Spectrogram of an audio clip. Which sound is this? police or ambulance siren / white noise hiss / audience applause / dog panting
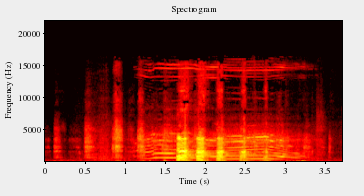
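dog panting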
